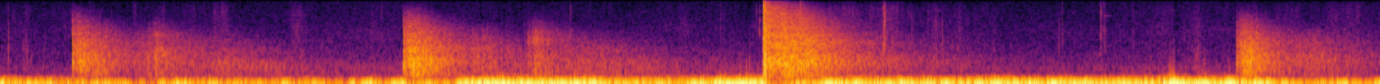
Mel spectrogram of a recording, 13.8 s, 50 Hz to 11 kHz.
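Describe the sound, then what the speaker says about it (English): Six loud, close revolver shots fired with .38 Special ammunition at the five-yard line of a shooting range, spaced unevenly with booming echoes trailing each report, and no talk. "So let's try 38 special again, 5-yard line."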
